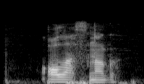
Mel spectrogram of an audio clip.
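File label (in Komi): "оласног", Komi, male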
